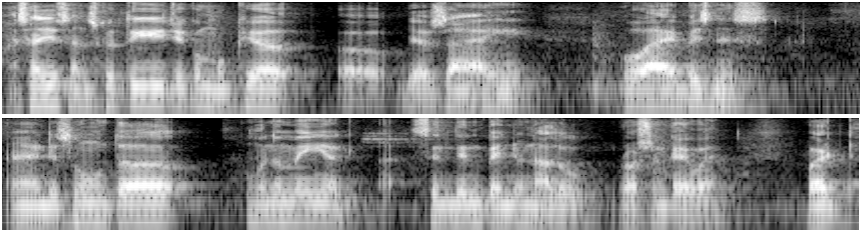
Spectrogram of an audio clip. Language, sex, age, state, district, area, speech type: Sindhi, male, 30-45, Maharashtra, Mumbai Suburban, urban, spontaneous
